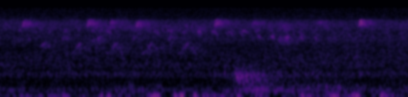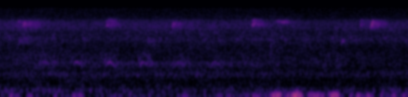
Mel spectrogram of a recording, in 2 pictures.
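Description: Faint bird calls over a swamp: short high chirps repeating throughout, and one lower, falling call about two and a half seconds in. A few low thumps near the end come from the camera being handled.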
